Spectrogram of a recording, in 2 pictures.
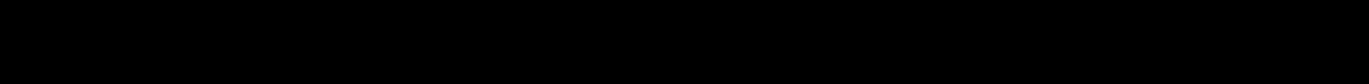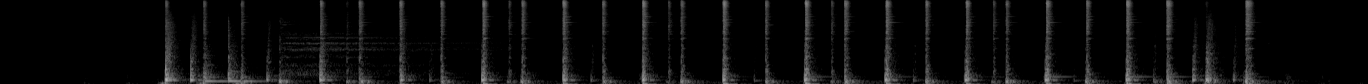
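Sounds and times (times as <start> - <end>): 
hi-hat: 15.4 - 26.3.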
